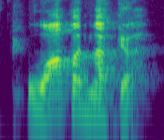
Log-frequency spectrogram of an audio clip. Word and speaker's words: Wapanucka: I'll mispronounce the name. I'm not from Oklahoma. Say it, James. Wapanucka.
